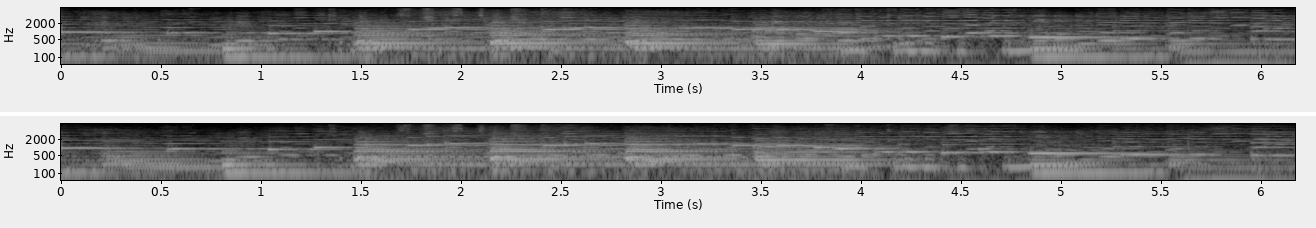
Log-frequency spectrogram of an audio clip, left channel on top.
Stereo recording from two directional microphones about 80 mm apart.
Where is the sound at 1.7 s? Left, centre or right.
Left.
